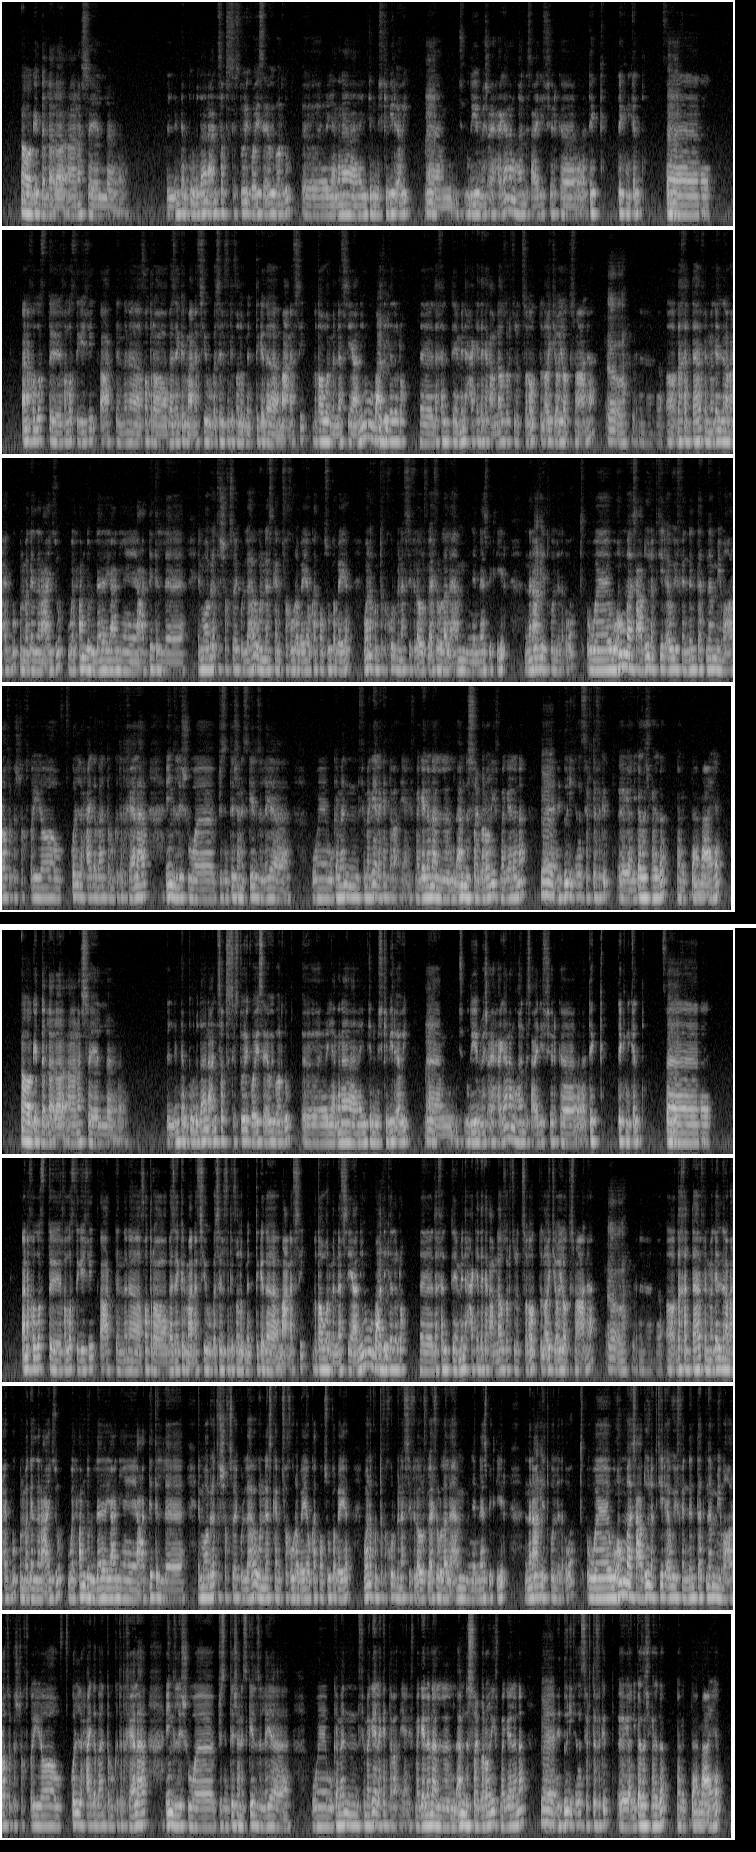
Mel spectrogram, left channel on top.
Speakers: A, on the right; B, in the centre.
A: اه جدا لا لا لا، انا نفس ال- اللي انت بتقوله ده انا عندي سكسس ستوري كويسه قوي برضو آه، يعني انا يمكن مش كبير قوي
B: مم،
A: آم، مش مدير مش اي حاجه انا مهندس عادي في شركه تك تكنيكال فانا
B: مم،
A: خلصت خلصت جيشي قعدت ان انا فتره بذاكر مع نفسي وبسيلف ديفلوبمنت كده مع نفسي بطور من نفسي يعني وبعد
B: مم،
A: كده رحت آه، دخلت منحه كده كانت عاملاها وزاره الاتصالات الاي تي اي لو تسمع عنها
B: اه اه
A: اه آه، دخلتها في المجال اللي انا بحبه والمجال اللي انا عايزه والحمد لله يعني عديت ال- آه، المقابلات الشخصيه كلها والناس كانت فخوره بيا وكانت مبسوطه بيا وانا كنت فخور بنفسي في الاول وفي الاخر وده الاهم من الناس بكتير ان انا
B: مم،
A: عديت كل دوت و- وهم ساعدونا كتير قوي في ان انت تنمي مهاراتك الشخصيه وفي كل حاجه بقى انت ممكن تتخيلها انجلش وبرزنتيشن سكيلز اللي هي و- وكمان في مجالك انت بقى يعني في مجال انا الامن السيبراني في مجال انا
B: مم،
A: آه، ادوني كذا سيرتيفيكت يعني كذا شهاده كانت معايا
